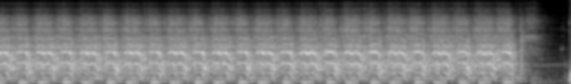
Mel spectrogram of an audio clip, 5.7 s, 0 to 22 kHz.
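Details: 1985 Harley FXWG with China CV40 carb, in neutral, after refitting gas tanks: steady starter whir with even compression pulses about two a second for five seconds, never catching; cranks but won't fire, owner suspects too little fuel, switches to reserve.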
